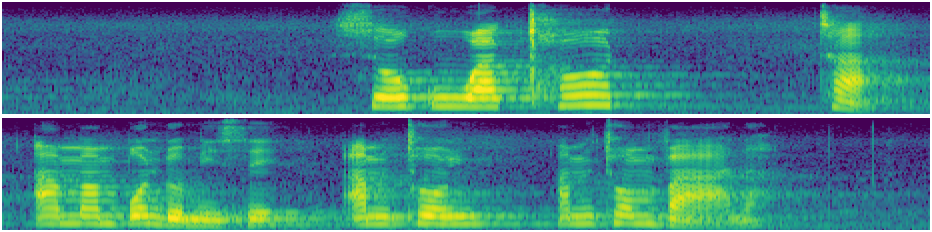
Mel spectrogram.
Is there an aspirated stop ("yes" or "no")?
yes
